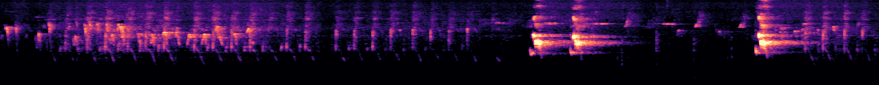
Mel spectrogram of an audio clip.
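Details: Wild lyrebird in the Cathedral Ranges on a Sunday morning, below the Farmyard campsite: dense run of quick high chirps and twitters, broken by three loud, sharp, buzzy bursts near the end, with other birds faintly behind.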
